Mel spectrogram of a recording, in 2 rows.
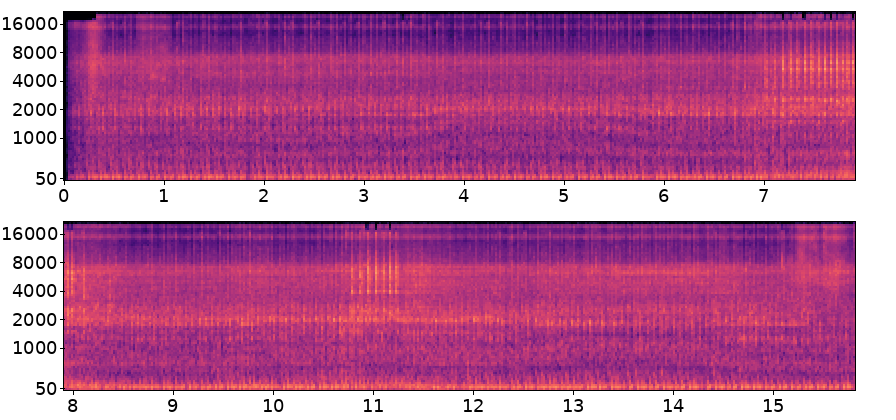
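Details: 1997 Kawasaki Vulcan 800 V-twin motorcycle, 70,000 km, idling with a steady loping beat and a faint recurring knock; owner asks what causes the engine knocking at idle.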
